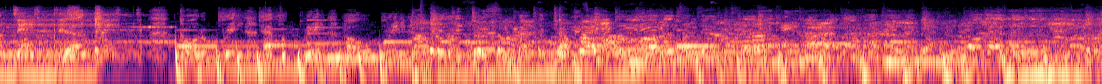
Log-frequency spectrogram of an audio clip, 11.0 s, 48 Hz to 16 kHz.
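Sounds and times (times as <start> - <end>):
rapping over heavy bass beat: 0.0 - 11.0.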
